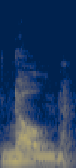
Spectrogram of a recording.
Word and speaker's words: known: I'm helping you out it starts with a silent k known um past perfect I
